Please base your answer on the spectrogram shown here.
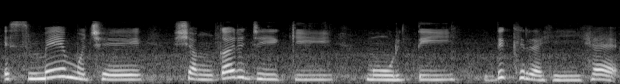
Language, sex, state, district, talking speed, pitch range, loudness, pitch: Hindi, female, Madhya Pradesh, Katni, 85 wpm, 215-260 Hz, -13 LUFS, 225 Hz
